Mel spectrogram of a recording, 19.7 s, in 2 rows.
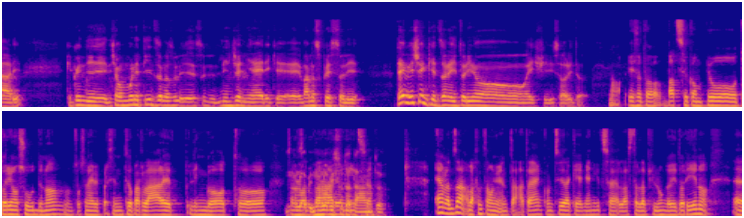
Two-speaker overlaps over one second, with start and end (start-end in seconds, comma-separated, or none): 13.7-15.0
